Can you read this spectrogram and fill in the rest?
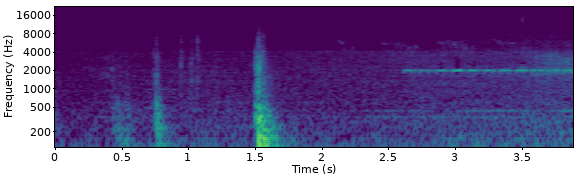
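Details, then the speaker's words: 2025 Honda Civic LX: after a door thump, a steady high-pitched warning tone sounds because the car is running with no key inside; it won't restart once turned off without the key. "That beeping sound means the car is running and there's no key in the car."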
